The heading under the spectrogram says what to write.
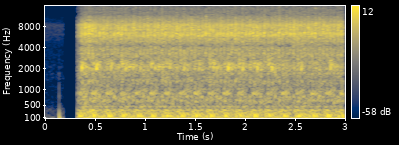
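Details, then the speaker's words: Diesel Chrysler Voyager 3 engine after an oil change with soft then hard flush, recorded in the garage: starts and settles into an even idle with regular light clatter, no heavy knock; hydraulic lifter tap now much reduced. "так работает двигатель после замены масла и промывки сразу мягкой, потом жесткой. Гораздо лучше."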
